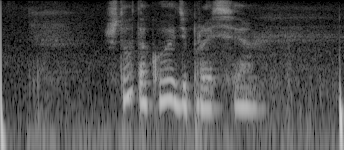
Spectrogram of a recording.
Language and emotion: Russian, sad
